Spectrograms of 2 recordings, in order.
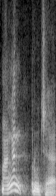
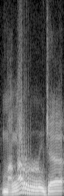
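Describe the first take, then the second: First: The n sound is pronounced clearly before rujak. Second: The n sound merges into the following r. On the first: The speaker calls it right. "sing jelas n-nya nunnya yang sukun itu" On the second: The speaker calls it wrong. "nggak perlu"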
